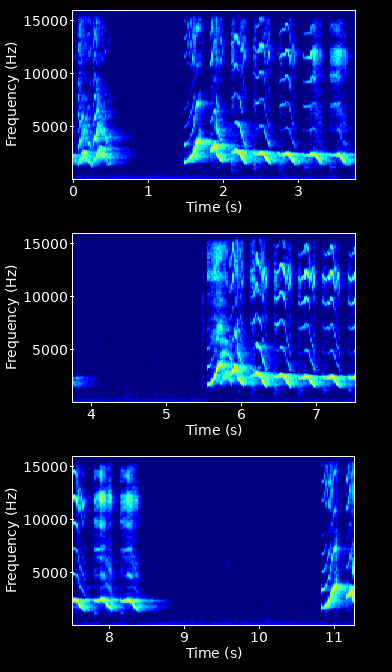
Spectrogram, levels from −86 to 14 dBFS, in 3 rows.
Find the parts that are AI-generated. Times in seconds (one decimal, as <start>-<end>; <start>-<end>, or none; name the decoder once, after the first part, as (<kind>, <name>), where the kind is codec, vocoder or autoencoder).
3.2-5.8 (autoencoder, DAC-VAE); 7.7-10.4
